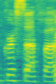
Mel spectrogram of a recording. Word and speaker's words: Graceffa: Graceffa.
